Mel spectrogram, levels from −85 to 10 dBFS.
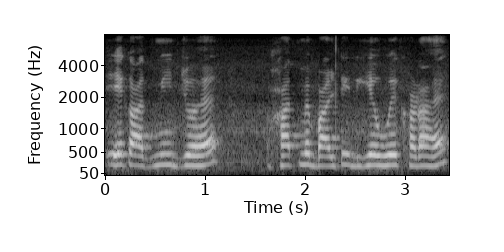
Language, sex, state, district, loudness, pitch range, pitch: Hindi, female, Uttar Pradesh, Muzaffarnagar, -16 LUFS, 205-225 Hz, 215 Hz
